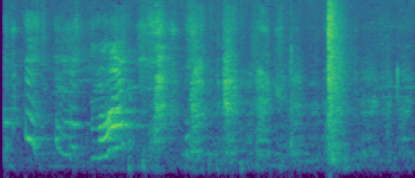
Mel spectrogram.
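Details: Female Boxer dog indoors making her usual odd whining noises; a few high, wavering whines in the first second, then a person's voice urging the dog to go get him.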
